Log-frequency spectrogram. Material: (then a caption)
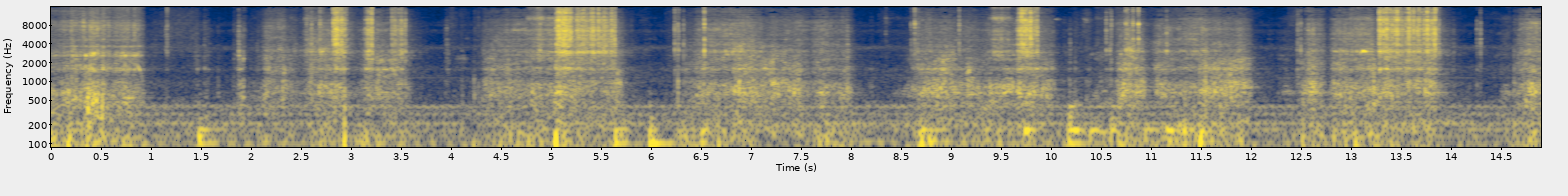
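Plastic. Fingertips and nails scratch the surface of a round, hollow plastic measuring tape reel case with a black crank, held up close. Bright, dry rasping comes in repeated bursts of strokes with short quiet gaps between them, and there is little low-end body.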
